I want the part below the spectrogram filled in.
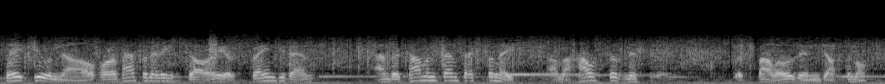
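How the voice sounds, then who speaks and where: A man's voice: medium pitch, animated, moderate pace. A man working as a network announcer, reading formally in 1940s radio style. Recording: tinny old radio recording, clear noise.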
